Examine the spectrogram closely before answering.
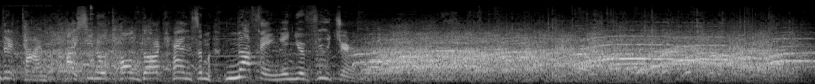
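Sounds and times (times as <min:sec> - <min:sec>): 
laughter: 0:00.0 - 0:02.2, 0:03.5 - 0:07.7
speech: 0:00.0 - 0:04.4
studio audience applause: 0:03.6 - 0:08.1.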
